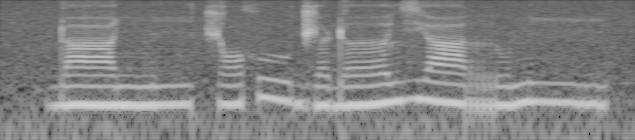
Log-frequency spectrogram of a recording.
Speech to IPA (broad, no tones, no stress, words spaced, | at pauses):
ɖaːɲn̪iː t͡ʃɔxuː d͡ʒɜɖɜːlʲzʲaː run̪iː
